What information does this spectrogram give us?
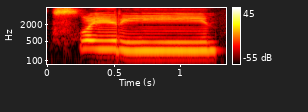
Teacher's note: صاد موٹا کر کے پڑھا جائے گا، اور سیٹھی کی بھی آواز آئے گی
